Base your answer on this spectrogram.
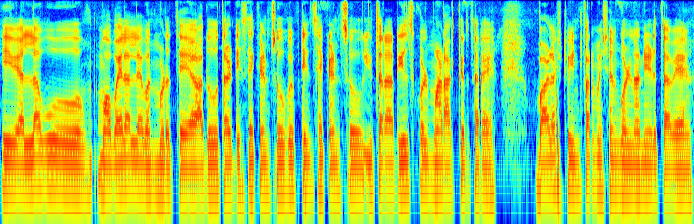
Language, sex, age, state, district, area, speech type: Kannada, male, 18-30, Karnataka, Chikkaballapur, rural, spontaneous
